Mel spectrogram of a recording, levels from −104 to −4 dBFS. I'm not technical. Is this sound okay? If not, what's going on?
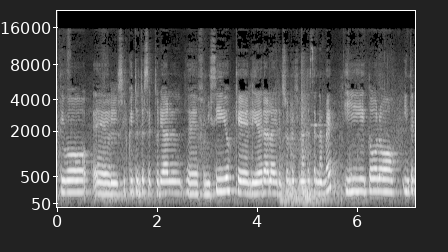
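Yes, nothing wrong can be heard in this sound.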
